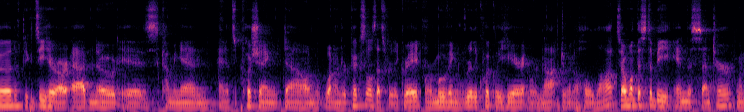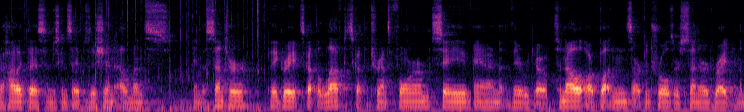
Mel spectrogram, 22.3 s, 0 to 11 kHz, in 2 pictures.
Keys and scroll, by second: 11.9 super+k, 12.2-15.5 typing.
